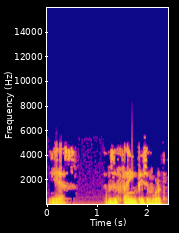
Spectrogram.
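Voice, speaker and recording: Deep gravelly male storyteller. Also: huge pitch swings, unhurried, dull audio. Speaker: narrator. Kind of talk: storybook narration.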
